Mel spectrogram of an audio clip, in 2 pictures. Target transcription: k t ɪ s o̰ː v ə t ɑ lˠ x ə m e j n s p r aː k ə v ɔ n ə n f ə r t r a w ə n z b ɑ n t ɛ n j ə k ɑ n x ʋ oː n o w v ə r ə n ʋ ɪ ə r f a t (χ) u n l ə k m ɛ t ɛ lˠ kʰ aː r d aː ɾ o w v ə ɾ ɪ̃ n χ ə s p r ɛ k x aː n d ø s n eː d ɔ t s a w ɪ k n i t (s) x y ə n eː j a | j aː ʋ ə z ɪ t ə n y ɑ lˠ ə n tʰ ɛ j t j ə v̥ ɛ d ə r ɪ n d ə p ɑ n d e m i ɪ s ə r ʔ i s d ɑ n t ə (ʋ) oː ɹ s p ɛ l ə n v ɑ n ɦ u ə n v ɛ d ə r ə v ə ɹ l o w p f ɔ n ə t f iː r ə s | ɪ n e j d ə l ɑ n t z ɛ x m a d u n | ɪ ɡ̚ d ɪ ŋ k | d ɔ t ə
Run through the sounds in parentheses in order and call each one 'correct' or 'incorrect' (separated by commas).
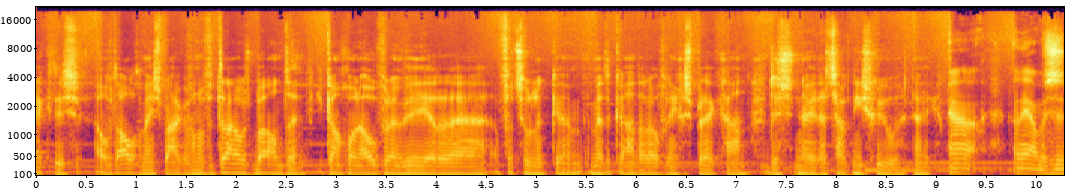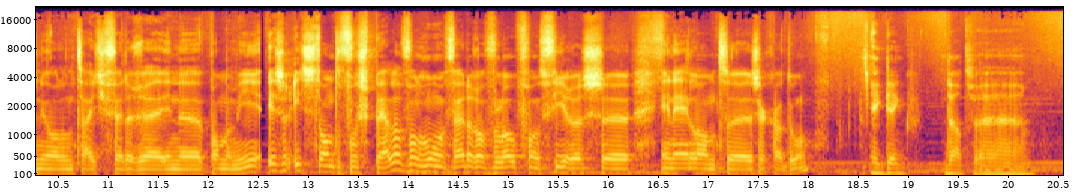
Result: incorrect, correct, incorrect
